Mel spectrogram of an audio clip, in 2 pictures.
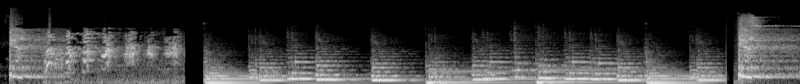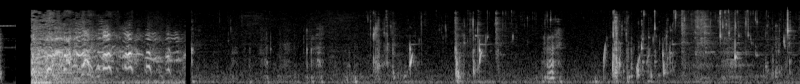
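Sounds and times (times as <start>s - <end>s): water dripping: 11.6s - 16.0s.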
